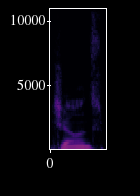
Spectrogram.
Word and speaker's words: Joens: In a parallel universe, there was a guy named, Nate Jones, which you spell your name super, unique. It's J I O spell it E N I spell it S. right. I like to say I spell it the right way.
